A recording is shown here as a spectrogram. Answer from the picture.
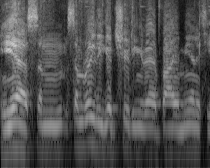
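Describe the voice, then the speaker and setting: Noticeable background noise behind a moderately paced man with a medium pitch. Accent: non-native. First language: not English. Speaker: esports commentator. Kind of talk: live commentary. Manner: hesitant, many fillers and repeats.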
